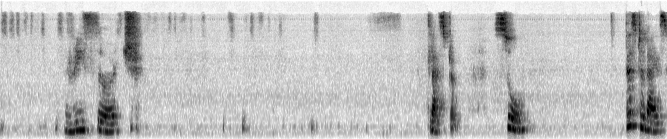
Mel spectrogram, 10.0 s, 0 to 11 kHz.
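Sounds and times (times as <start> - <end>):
marker writing on whiteboard: 0.0 - 6.1.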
